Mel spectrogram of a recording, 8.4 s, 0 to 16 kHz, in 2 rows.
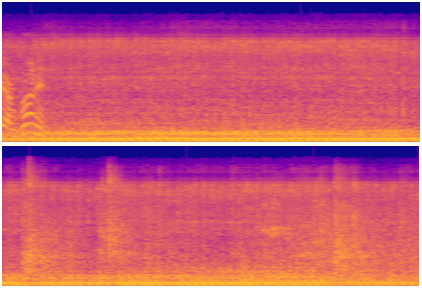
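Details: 1981 Suzuki GS650GL during rebuild, fresh fuel, battery and pod filters, on choke: cranks, catches within half a second and settles into steady, even four-cylinder idle with no knocks or misses. Normal idle.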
